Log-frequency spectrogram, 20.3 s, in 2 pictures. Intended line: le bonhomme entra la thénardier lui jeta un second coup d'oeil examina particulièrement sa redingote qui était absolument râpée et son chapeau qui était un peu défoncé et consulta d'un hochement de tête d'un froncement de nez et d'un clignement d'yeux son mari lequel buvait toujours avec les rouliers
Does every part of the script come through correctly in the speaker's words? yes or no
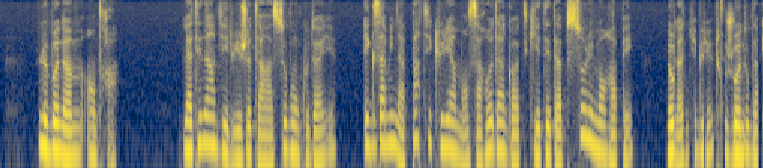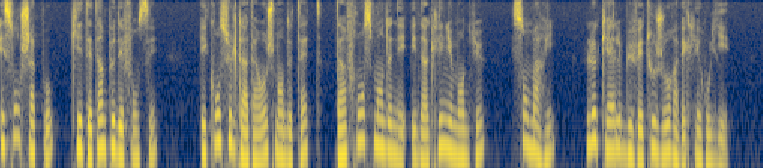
no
